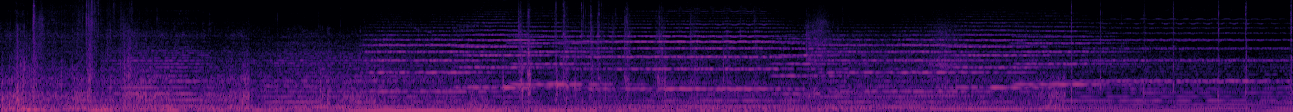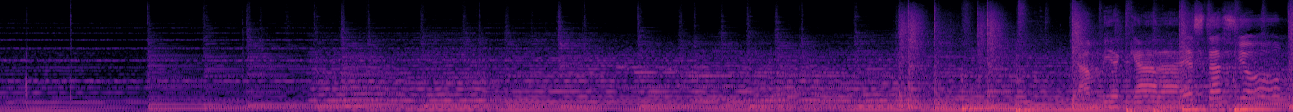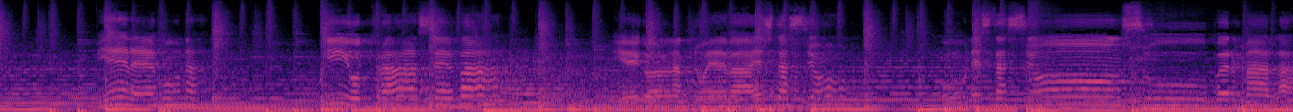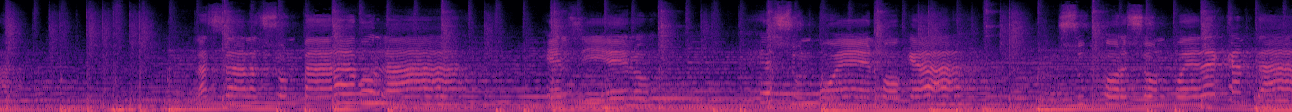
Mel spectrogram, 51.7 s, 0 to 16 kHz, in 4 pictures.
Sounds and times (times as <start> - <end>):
Music: 1.1 - 51.7.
